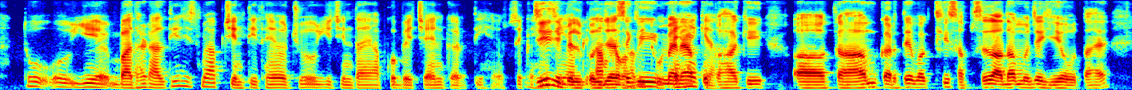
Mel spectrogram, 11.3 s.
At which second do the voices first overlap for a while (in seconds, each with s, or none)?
5.2 s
